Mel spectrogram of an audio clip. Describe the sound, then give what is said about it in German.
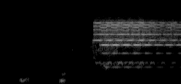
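A telephone rings with a steady, bright, sustained tone that starts about halfway through and carries to the end, after two soft low thumps. “das ist jetzt hier blöd, dass das Telefon klingelt.”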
